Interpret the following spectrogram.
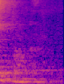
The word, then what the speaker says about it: Sukhtankar: वी.एस. S-U-K-T-H-A-N. सुखतांकर K-A-R. V.S. Sukhtankar.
